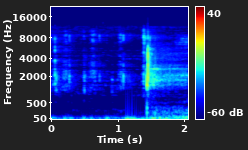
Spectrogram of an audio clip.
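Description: Faint scattered clicks over a low hum, with one sharper click about one and a half seconds in.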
